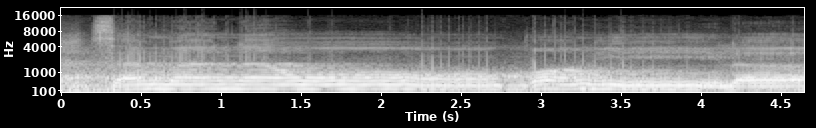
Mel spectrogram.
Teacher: ada yang tebal bacaannya, samanan qalila, bukan samanan, itu tipis, harus tebal. Samanan ka. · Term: gunnah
